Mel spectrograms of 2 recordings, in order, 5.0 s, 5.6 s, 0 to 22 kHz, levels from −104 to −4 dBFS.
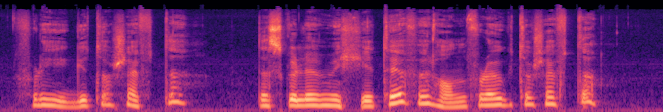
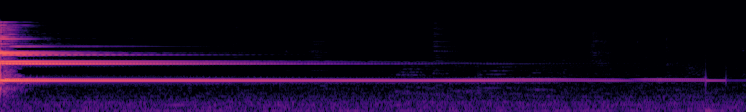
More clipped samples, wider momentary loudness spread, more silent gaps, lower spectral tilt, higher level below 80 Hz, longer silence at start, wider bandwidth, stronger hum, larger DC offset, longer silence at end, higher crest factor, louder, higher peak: neither; second, 12 LU vs 23 LU; neither; first, -4 dB/octave vs 3.5 dB/octave; first, -60 dBFS vs -84 dBFS; first, 0.15 s vs 0 s; first, 18 kHz vs 10.5 kHz; neither; neither; second, 0.5 s vs 1.55 s; about the same, 20 dB vs 24 dB; first, -23 LUFS vs -39 LUFS; first, -4 dBFS vs -18 dBFS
